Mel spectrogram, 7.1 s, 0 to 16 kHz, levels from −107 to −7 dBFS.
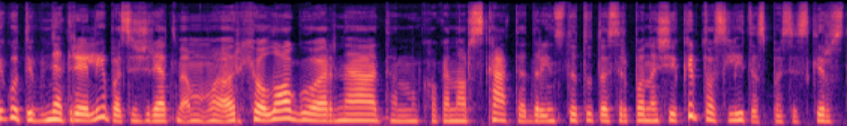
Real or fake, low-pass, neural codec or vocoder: real; 14.4 kHz; none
